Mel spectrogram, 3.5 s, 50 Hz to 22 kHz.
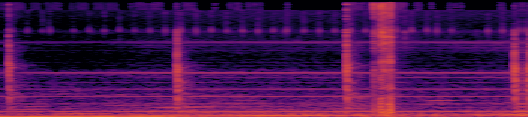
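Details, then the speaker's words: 2004 Chrysler PT Cruiser 2.4L turbo with codes P1188 and P0340: the boost control solenoid, powered directly through a fused jumper lead, gives crisp single clicks about once a second over faint music. It switches on and off normally. "the next thing i want to do is i want to plug the solenoid directly in to listen to the solenoid click off and on and not only can i feel it but i can hear it"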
